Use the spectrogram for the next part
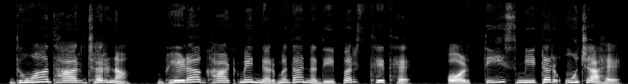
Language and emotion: Hindi, neutral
